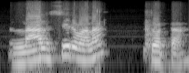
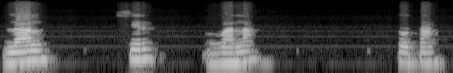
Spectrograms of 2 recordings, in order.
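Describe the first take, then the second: First: Said in the usual way. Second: लाल सिर वाला तोता, each word set apart by long pauses; slow dictation. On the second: Shown as a demonstration. (धीरे-धीरे लिखवाते हुए, हर शब्द अलग)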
